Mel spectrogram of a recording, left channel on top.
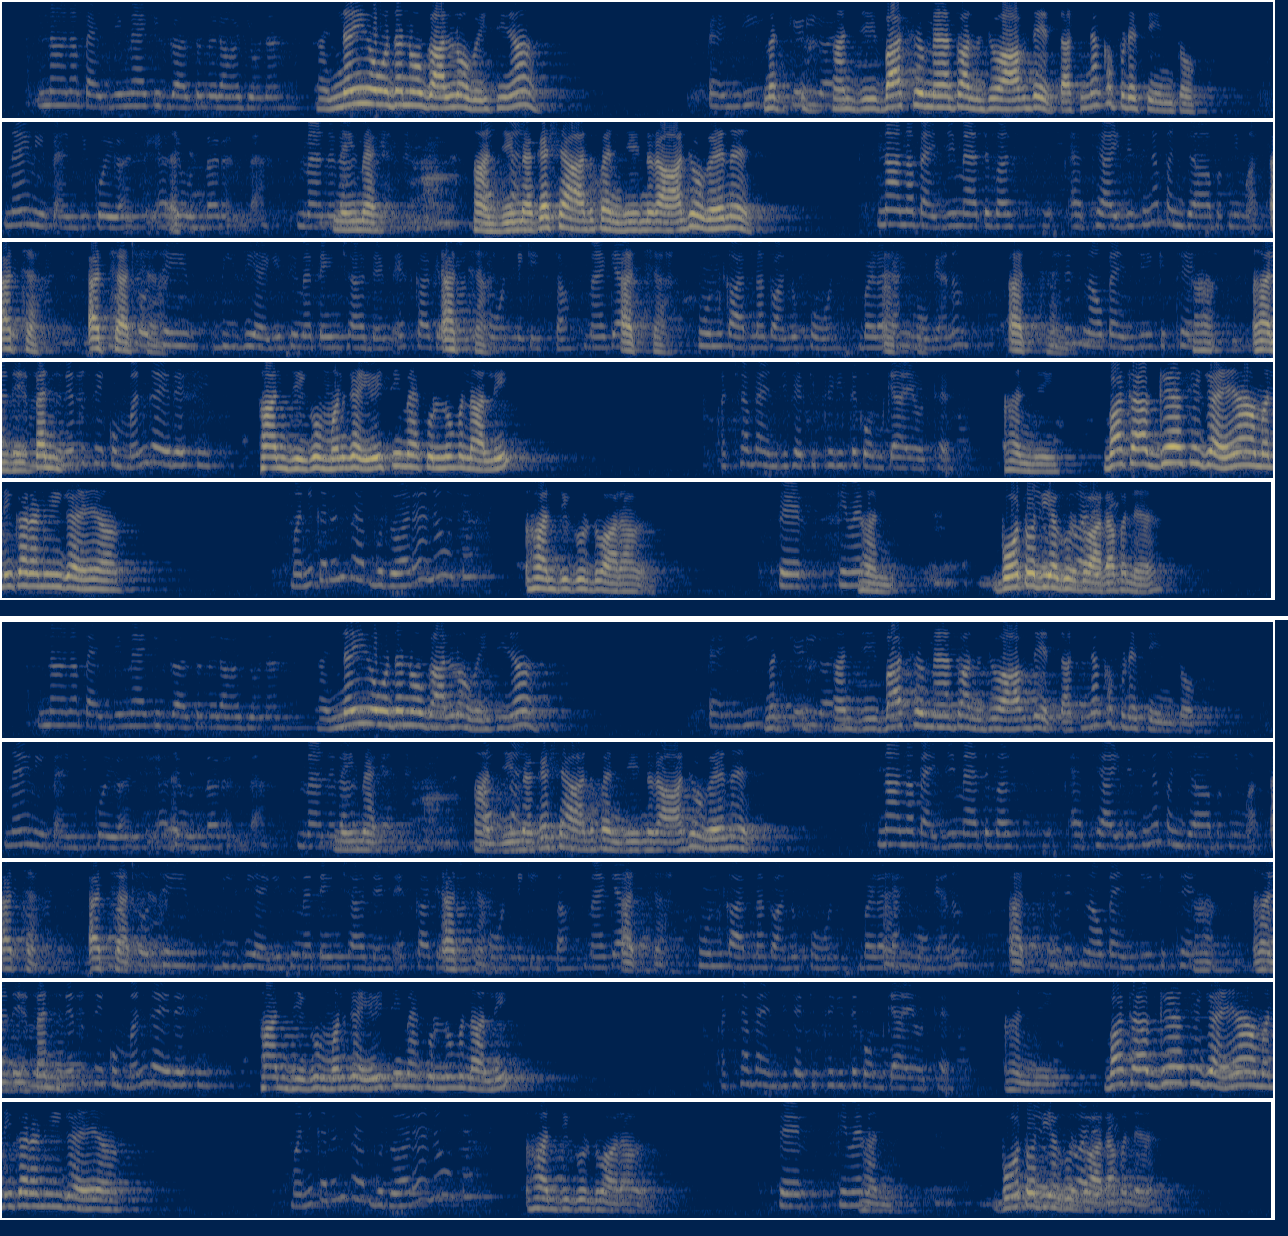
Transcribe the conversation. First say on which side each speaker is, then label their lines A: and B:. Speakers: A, on the left; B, on the left.
A: ਨਾ-ਨਾ, ਭੈਣ ਜੀ ਮੈਂ ਕਿਸ ਗੱਲ ਤੋਂ ਨਾਰਾਜ਼ ਹੋਣਾ।
B: ਹਾ, ਨਹੀ ੳਹ ਦਿਨ ਉਹ ਗੱਲ ਹੋ ਗਈ ਸੀ ਨਾ।
A: ਭੈਣ ਜੀ
B: ਮੈਂ
A: ਕਿਹੜੀ ਗੱਲ
B: ਹਾਂਜੀ ਬਸ ਮੈਂ ਤੁਹਾਨੂੰ ਜਵਾਬ ਦੇ ਤਾ ਸੀ ਨਾ ਕੱਪੜੇ ਸੀਣ ਤੋਂ।
A: ਨਈ-ਨਈ ਭੈਣ ਜੀ ਕੋਈ ਗੱਲ ਨਹੀ, ਐ ਤੇ
B: ਅੱਛਾ
A: ਹੁੰਦਾ ਰਹਿੰਦਾ, ਮੈਂ ਨਾਰਾਜ਼
B: ਨਹੀਂ ਮੈਂ
A: ਨੀ ਹੈਗੀ।
B: ਹਾਂਜੀ
A: ਬਸ ਭੈਣ
B: ਮੈਂ ਕਿਹਾ
A: ਜੀ,
B: ਸ਼ਾਇਦ ਭੈਣਜੀ ਨਾਰਾਜ਼ ਹੋ ਗਏ ਨੇ।
A: ਨਾ-ਨਾ ਭੈਣ ਜੀ ਮੈਂ ਤੇ ਬਸ ਇੱਥੇ ਆਈ ਦੀ ਸੀ ਨਾ ਪੰਜਾਬ ਅਪਣੀ ਮਾਸੀ
B: ਅੱਛਾ
A: ਦੇ ਘਰ
B: ਅੱਛਾ
A: ਬਸ
B: ਅੱਛਾ
A: ਉੱਥੇ ਹੀ ਬਿਜ਼ੀ ਹੈਗੀ ਸੀ ਮੈਂ ਤਿੰਨ-ਚਾਰ ਦਿਨ, ਇਸ ਕਰਕੇ ਮੈਂ
B: ਅੱਛਾ,
A: ਤੁਹਾਨੂੰ ਫੋਨ ਨੀ ਕੀਤ ਤਾਂ ਮੈਂ ਕਿਆ
B: ਅੱਛਾ।
A: ਹੁਣ ਕਰ ਲਾ ਤੁਹਾਨੂੰ ਫੋਨ, ਬੜਾ
B: ਅੱਛਾ,
A: ਟਾਈਮ ਹੋ ਗਿਆ ਨਾ।
B: ਅੱਛਾ
A: ਤੁਸੀਂ
B: ਜੀ
A: ਸੁਣਾਓ ਭੈਣ ਜੀ ਕਿੱਥੇ,
B: ਹਾਂ ਹਾਂਜੀ
A: ਮੈਂ ਦੇ ਮੈਂ
B: ਭੈਣ
A: ਸੁਣਿਆ ਤੁਸੀਂ ਘੁੰਮਣ ਗਏ ਦੇ ਸੀ।
B: ਹਾਂਜੀ, ਘੁੰਮਣ ਗਈ ਹੋਈ ਸੀ ਮੈਂ ਕੁਲੂ ਮਨਾਲੀ,
A: ਅੱਛਾ ਭੈਣ ਜੀ, ਫਿਰ ਕਿੱਥੇ-ਕਿੱਥੇ ਘੁੰਮ ਕੇ ਆਏ ਉੱਥੇ?
B: ਹਾਂਜੀ, ਬਸ ਅੱਗੇ ਅਸੀਂ ਗਏ ਆ, ਮਨੀਕਰਨ ਵੀ ਗਏ ਆ।
A: ਮਨੀਕਰਨ ਸਾਹਿਬ ਗੁਰਦੁਆਰਾ ਐ ਨੇ ਓ ਤੇ।
B: ਹਾਂਜੀ, ਗੁਰਦੁਆਰਾ।
A: ਫੇਰ ਕਿਵ
B: ਹਾਂਜੀ, ਬੋਤ ਵਧੀਆ
A: ਗੁਰਦੁਆਰੇ
B: ਗੁਰਦੁਆਰਾ
A: ਦੀ
B: ਬਣਿਐ।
